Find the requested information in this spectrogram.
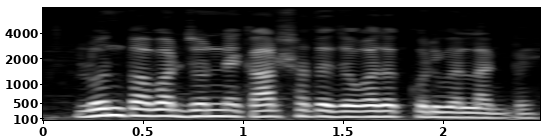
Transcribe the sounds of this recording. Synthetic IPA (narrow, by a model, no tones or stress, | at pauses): lonpaoaɾd͡ʑonːekaɾʃat̪ʰed͡ʑoɡad͡ʑoɡ̚koɾiballaɡ̚be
